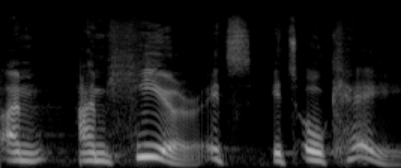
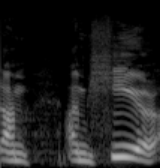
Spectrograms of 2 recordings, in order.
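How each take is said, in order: First: Slower soothing. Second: Light, tender I'm here; gentle reassurance. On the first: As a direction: settle the child, slowing right down. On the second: Parent repeating comfort to a child in the dark, gentle. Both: Shown as a demonstration. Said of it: "often we repeat it".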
